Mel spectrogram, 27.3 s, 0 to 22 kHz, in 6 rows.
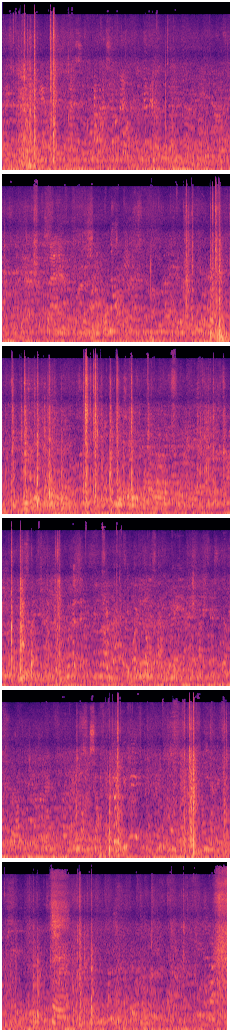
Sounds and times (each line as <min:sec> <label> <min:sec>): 0:00.0 crowd 0:27.3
